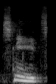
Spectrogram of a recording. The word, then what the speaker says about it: Sneed: the shop is called sneeds Feed and Seed where Feed and Seed both end in the sound Eid thus rhyming with the name of the owner Sneed can we get this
